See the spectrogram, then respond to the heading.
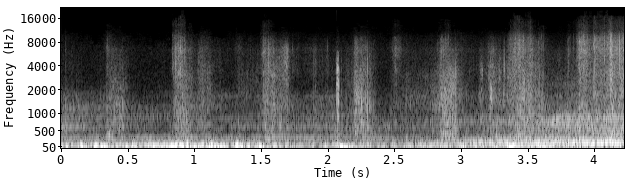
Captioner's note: footsteps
